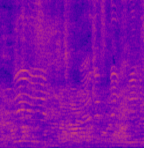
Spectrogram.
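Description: Voices of several people talking over one another.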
